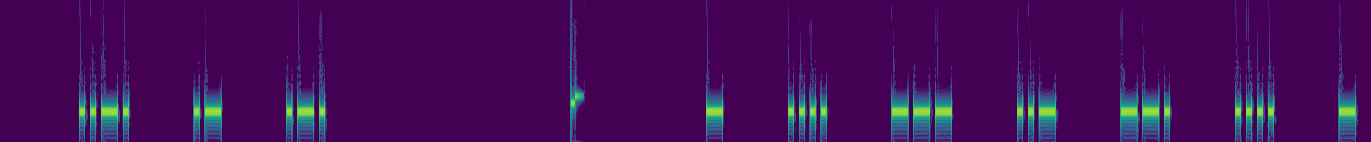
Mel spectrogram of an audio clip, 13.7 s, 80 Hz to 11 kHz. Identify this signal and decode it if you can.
Morse code, heard as a keyed tone, about 22 wpm, spaced as for 10 wpm, 700 Hz. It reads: FAR THOUGHT
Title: 4x Character Spacing - Top 500 Words - 22wpm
